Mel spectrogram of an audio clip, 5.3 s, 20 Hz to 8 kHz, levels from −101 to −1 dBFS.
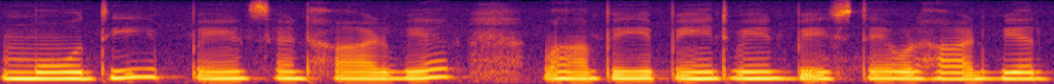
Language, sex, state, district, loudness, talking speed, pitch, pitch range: Hindi, female, Uttar Pradesh, Lalitpur, -12 LUFS, 150 wpm, 230 Hz, 225-235 Hz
